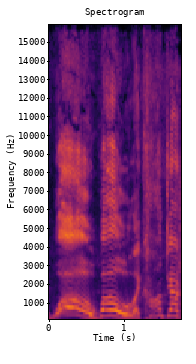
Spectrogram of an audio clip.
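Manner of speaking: high, drawn-out whoa; soothing mock. Friends calming the screaming lady, high mock soothing. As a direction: placate her in a high voice.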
